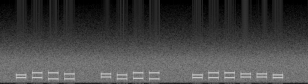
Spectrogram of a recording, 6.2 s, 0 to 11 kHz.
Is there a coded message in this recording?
Yes: DTMF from 0.3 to 5.7 s, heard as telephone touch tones, dialled by machine, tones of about 190 ms. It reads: 7932 0163 799007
